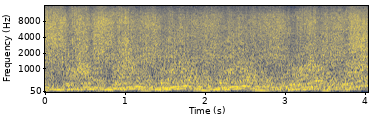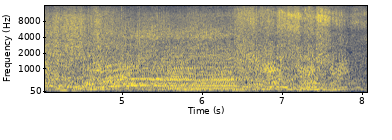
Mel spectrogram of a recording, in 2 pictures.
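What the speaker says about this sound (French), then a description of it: "Le moteur a démarré." A custom-built street line painter's engine runs for the first time with a loud, rough idle and uneven rumbling, the revs wavering up and down throughout.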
